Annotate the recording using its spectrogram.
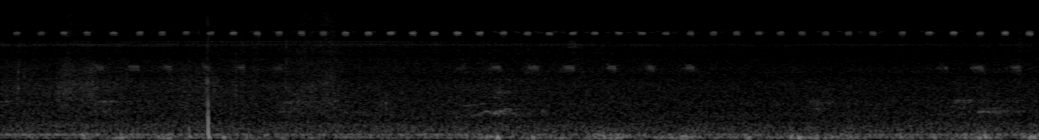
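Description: Insects chirping faintly in an even pulse, about four short high chirps a second, with a second, lower chirping series coming and going. A single sharp click about two seconds in.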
